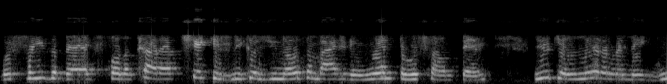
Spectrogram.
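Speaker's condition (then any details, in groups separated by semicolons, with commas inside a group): No condition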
